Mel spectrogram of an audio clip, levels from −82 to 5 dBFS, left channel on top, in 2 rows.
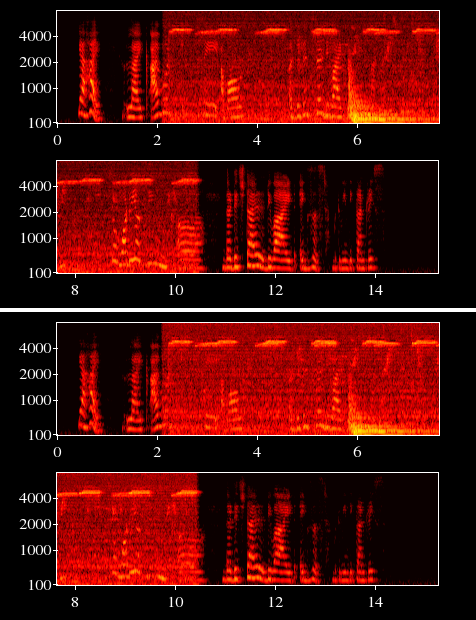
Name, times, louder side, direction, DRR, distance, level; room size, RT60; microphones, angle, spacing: voice 1, 0.4-0.9 1.4-2.3 2.8-3.7 4.6-7.8 8.7-10.6 10.9-14.1, left 3 dB, 35° left, 0.7 m, -38 dB
sound 1, 2.1-10.5, right 4 dB, 65° right, 1.5 m, -33 dB
sound 2, 5.8-8.3, equal, 55° left, 1.1 m, -28 dB
5.8 x 2.1 x 4.3 m
head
